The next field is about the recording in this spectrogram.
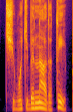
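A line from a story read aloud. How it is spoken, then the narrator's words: Growled. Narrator (Russian): прорычал Фойл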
